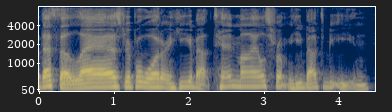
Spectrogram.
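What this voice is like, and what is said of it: Sassy coyote character voice. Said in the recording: “I don't know what accent that was ... they're sassy. I like the sassy coyote ... That was a sassy coyote.”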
